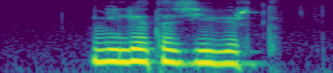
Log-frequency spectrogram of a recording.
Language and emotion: Russian, neutral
